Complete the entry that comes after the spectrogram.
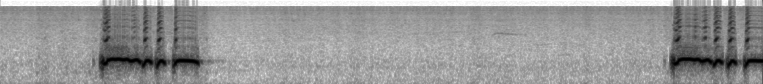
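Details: Zebra dove lure call meant to attract wild zebra doves: a burst of fast staccato coos closing on a level drawn note, then near-silence until a second similar phrase begins about three seconds later.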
